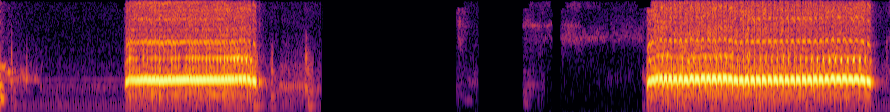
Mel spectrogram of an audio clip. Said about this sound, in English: There's another damn phone. Hey, man, get your phone, man.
